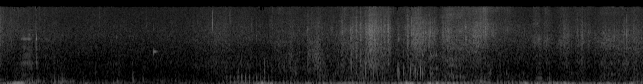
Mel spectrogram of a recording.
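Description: Domestic cat purring close to the microphone as it is stroked: a low, steady rumble that grows louder about two seconds in, with soft rubbing of hand on fur.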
